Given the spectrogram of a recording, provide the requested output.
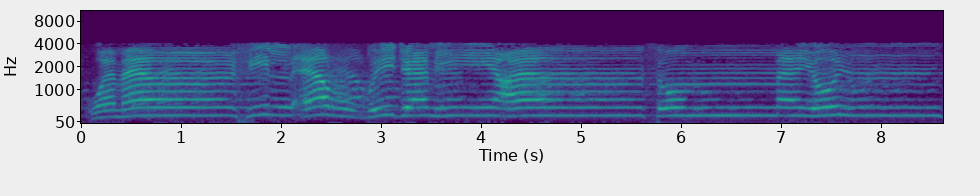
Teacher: همزة رقيقة وتلاها راء مفخمة وضاد مفخمة لا يؤثران فيها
